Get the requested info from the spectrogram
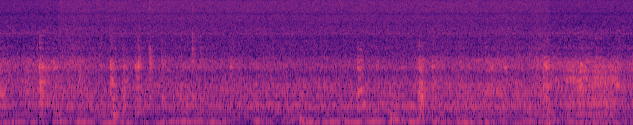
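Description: Faint scattered clicks and light rustles of objects being handled, over a low steady hum.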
